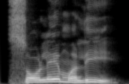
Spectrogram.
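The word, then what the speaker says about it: solemnly: पढ़िएगा एन जो है ना यहां पे भी साइलेंट रहेगा एस ओ एल ई एम एन एल वाई सोलेमली सोलेमली सोलेमली पढ़ेंगे क्या पढ़ेंगे यहां पे भी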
